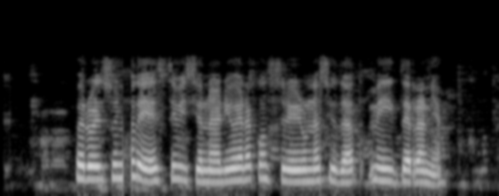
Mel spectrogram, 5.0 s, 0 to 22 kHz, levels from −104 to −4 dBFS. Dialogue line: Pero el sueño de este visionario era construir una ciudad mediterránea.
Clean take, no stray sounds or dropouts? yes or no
no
